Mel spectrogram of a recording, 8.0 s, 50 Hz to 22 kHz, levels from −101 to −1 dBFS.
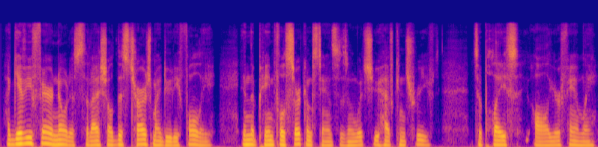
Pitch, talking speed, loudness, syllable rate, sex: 115 Hz, 195 wpm, -21 LUFS, 6.0 syllables/s, male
